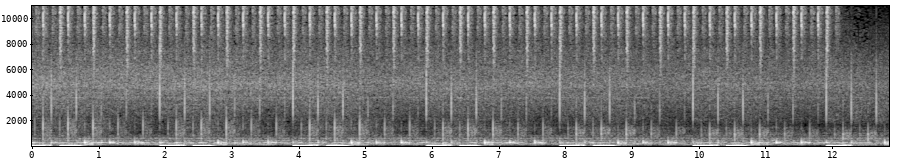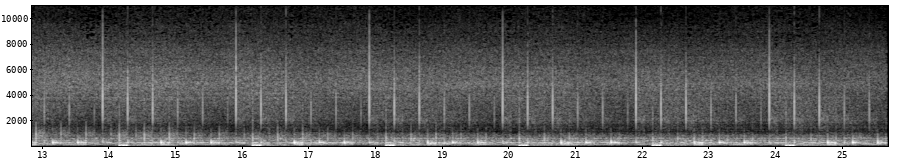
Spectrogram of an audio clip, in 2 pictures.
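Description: Ambient techno track: a sustained drone under deep kick drums in a syncopated pattern and fast ticking hi-hats. About halfway through, the hi-hats and most of the kicks drop out, leaving the drone with sparse low pulses.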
